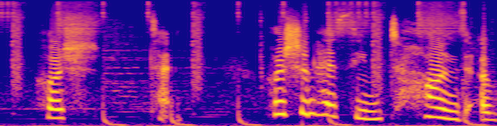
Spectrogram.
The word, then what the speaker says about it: Hoschton: don't know why but this little town is forever being mispronounced so say it with me push 10.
